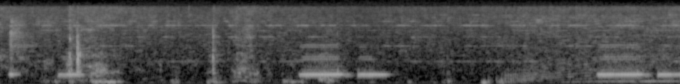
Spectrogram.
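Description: A phone call ringing out to a participant being added to a group call: steady mid-pitched ringback tones repeat in short bursts, some in pairs, with soft clicks and faint murmuring voices between them.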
